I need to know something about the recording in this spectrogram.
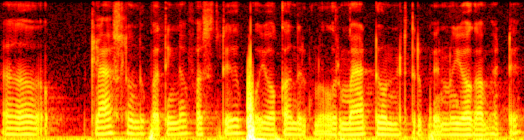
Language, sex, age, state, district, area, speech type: Tamil, male, 18-30, Tamil Nadu, Namakkal, rural, spontaneous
